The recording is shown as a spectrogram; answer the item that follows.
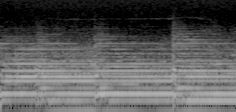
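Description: Live band playing, the guitars holding ringing chords, freshly strummed about a second in and again near the end.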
